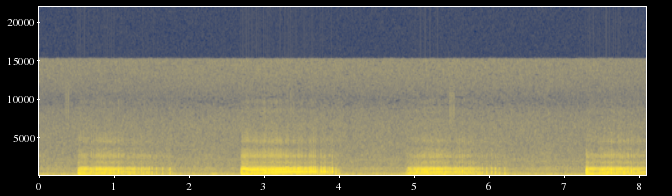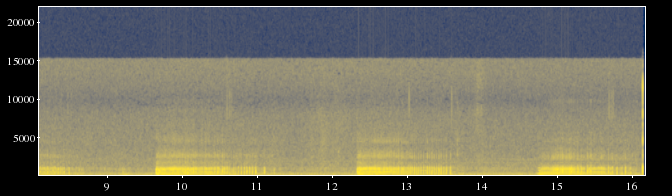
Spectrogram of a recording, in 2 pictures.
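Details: Soft, regular snoring in a 20-day-old newborn, about seven breaths in fifteen seconds (roughly 27 a minute), over faint room hum.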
